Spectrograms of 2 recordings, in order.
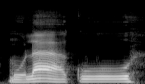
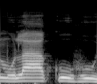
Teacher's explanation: atau berhenti tepat di huruf ha nah tepat di huruf h huruf Ha kan tidak dibaca panjang Makanya kita sukunkan atau kita matikan sehingga dibaca mulaquuh begitu jangan mulaquuhu jangan tapi dibaca mulaqu begitu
